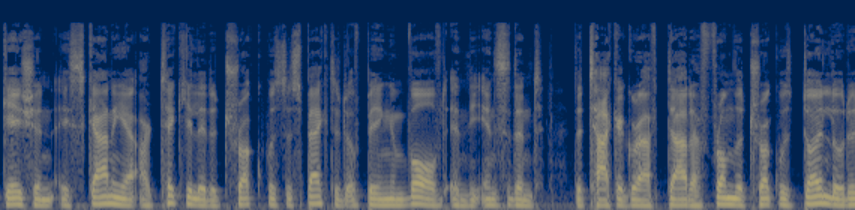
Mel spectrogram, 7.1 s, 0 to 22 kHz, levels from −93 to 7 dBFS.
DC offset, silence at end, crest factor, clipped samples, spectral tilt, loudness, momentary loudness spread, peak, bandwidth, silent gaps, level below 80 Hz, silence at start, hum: under 0.1%; 0 s; 20 dB; under 0.1%; -5.5 dB/octave; -29 LUFS; 6 LU; -8 dBFS; 14 kHz; none; -54 dBFS; 0.05 s; none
